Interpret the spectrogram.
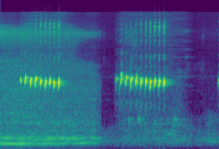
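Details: Sooty-headed bulbul used as a lure to prompt singing: two bursts of about nine to ten quick, evenly spaced bright notes, separated by a brief silence, over a faint low hum.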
